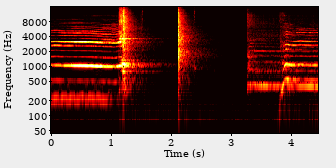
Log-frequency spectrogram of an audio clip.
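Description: A bass recorder holds a long note rich in overtones, with a lower wavering tone beneath it. The note stops about a second in with a sharp clap, and a second sharp clap rings out about a second later. After a moment of silence, a breathy onset leads back into a sustained recorder note just before the end.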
